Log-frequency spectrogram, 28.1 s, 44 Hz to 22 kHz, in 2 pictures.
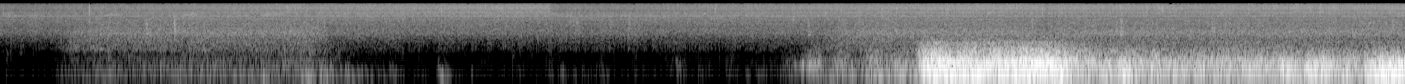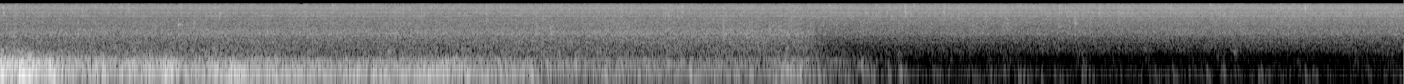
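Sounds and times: thunder rumbling: 8.1s - 22.2s.

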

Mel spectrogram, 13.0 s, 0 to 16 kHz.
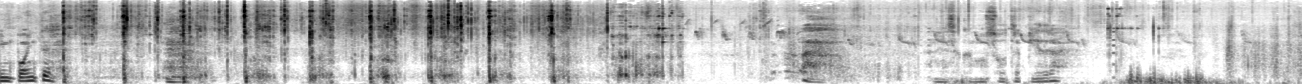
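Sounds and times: gravel and soil crunching: 0.0s - 13.0s
pick chopping into stony earth: 0.4s - 6.9s.

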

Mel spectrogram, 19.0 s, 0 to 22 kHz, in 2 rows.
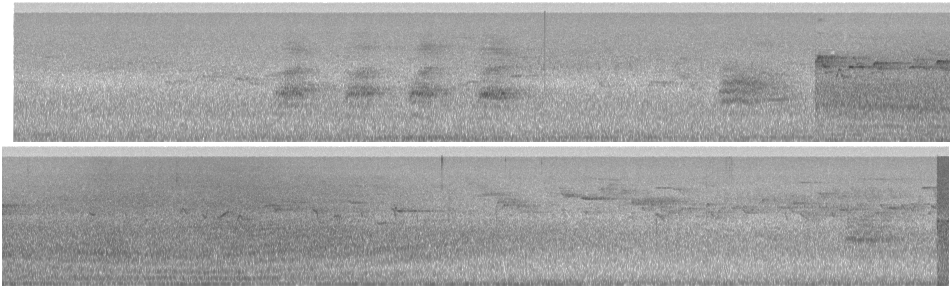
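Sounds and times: crow cawing: 2.7s - 5.2s, 7.2s - 7.9s, 17.9s - 18.4s
small birds chirping: 8.2s - 10.5s.

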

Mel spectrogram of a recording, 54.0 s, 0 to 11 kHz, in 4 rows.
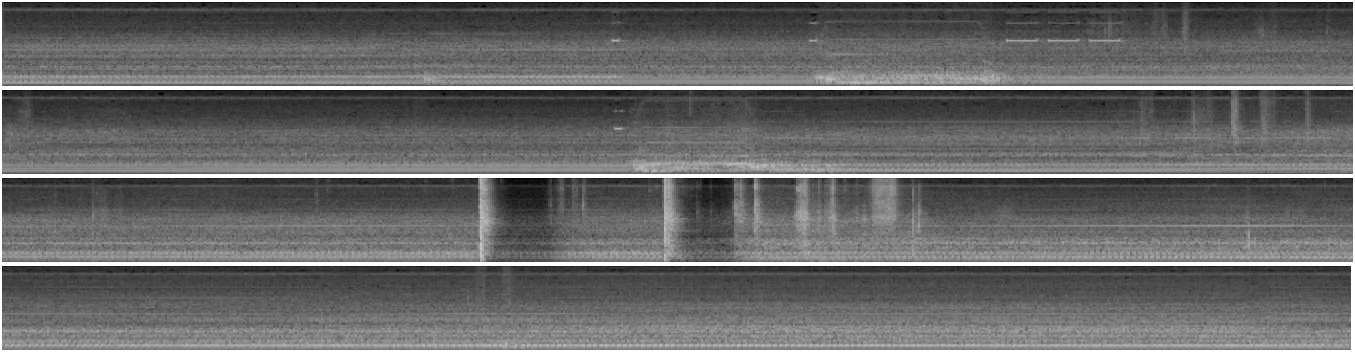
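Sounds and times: laser cutter humming: 17.0s - 43.3s.

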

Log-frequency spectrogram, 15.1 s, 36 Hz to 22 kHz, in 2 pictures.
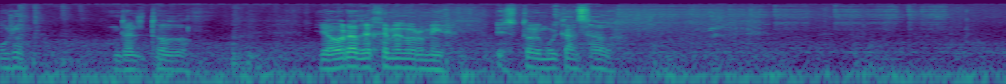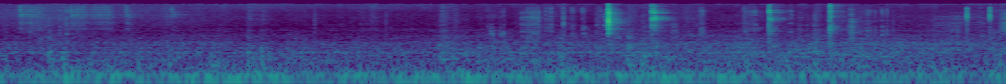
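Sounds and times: train rumbling: 0.0s - 15.0s.

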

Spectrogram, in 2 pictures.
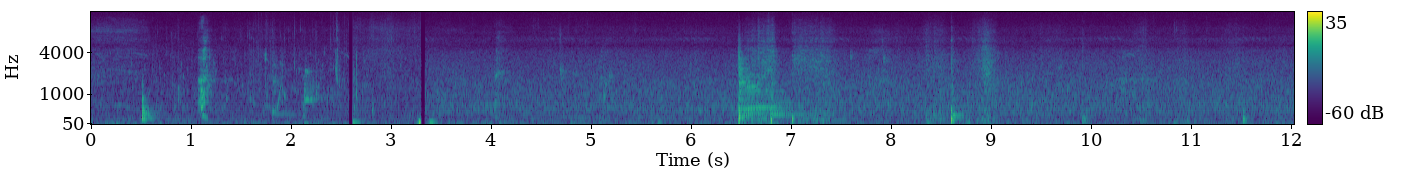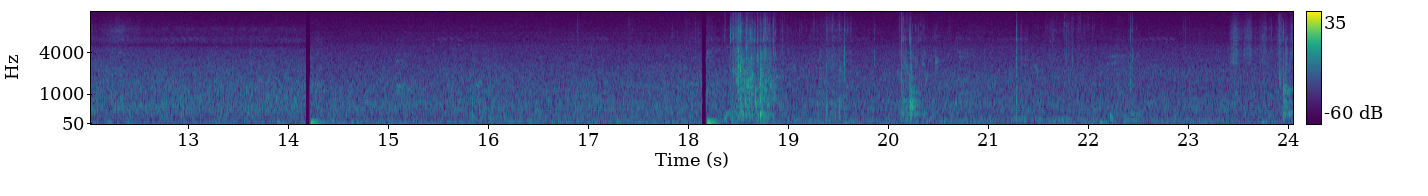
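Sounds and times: steady outdoor hiss: 0.0s - 24.0s
smaller splashes: 0.4s - 3.3s, 18.1s - 22.4s.

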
